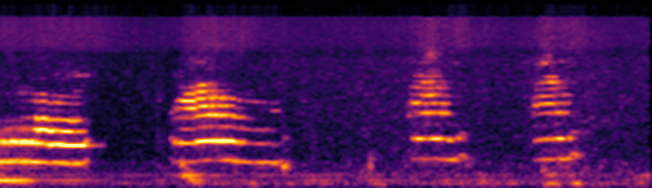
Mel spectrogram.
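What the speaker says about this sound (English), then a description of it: "See this cat over here trying to." A cat meows repeatedly, four distinct meows spaced roughly a second apart, fairly close and clear against a quiet room with low background noise.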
